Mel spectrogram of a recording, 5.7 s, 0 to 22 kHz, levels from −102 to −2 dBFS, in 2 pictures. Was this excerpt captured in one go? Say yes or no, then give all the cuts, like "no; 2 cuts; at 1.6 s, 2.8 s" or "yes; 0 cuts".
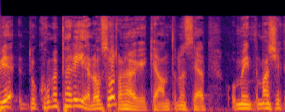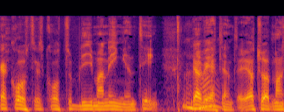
no; 1 cut; at 1.2 s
